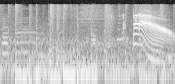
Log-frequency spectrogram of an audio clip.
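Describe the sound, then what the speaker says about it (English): A toy cat gives out an electronic meow when its head is pressed, one clear rising-and-falling cry near the end after a stretch of game background noise. "It meows when you press on its head."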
